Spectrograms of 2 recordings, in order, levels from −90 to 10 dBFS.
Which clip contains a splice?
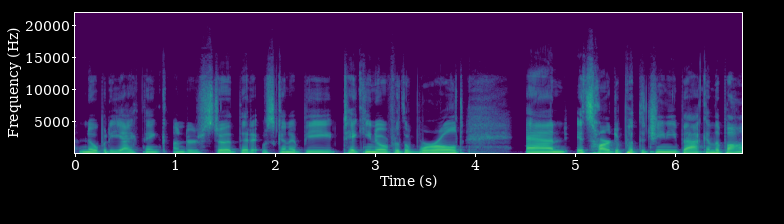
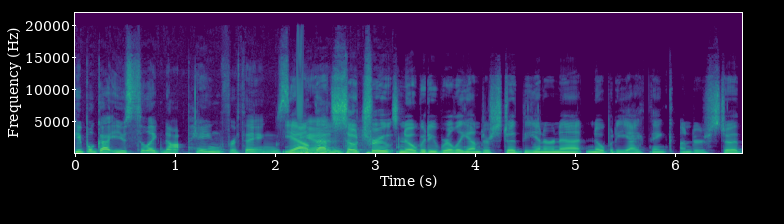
second; 1 cut; at 3.2 s

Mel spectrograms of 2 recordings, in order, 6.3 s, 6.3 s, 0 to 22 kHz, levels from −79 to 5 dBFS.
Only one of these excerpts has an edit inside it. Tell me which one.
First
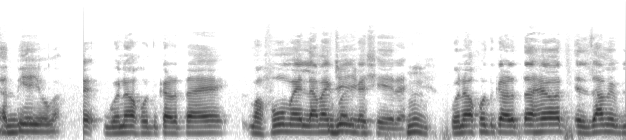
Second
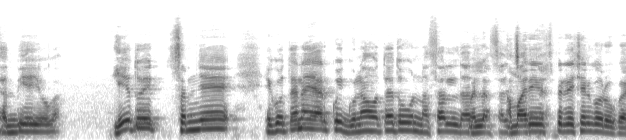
first; 1 cut; at 0.9 s

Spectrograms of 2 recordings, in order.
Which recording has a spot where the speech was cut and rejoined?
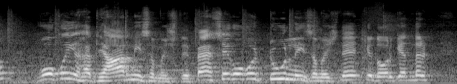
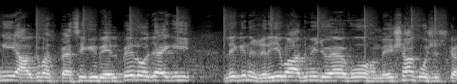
first; 1 cut; at 3.6 s

